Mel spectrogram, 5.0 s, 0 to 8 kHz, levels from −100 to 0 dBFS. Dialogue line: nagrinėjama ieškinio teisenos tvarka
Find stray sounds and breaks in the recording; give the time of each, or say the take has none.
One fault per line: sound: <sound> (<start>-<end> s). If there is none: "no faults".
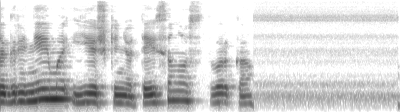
no faults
